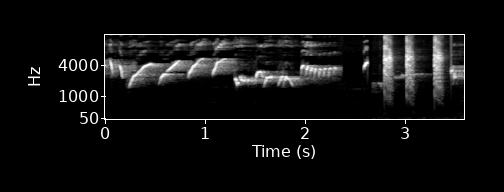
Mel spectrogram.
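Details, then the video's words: White-rumped shama, spotted juvenile form, singing to goad other shamas: upswept whistles repeated in a series, a lower warbled stretch, then harsh crackling rattle notes. "Pancingan murai trotol agar ngeplong dan murai batu pastol bunyi gacor | Kretekan murai batu"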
